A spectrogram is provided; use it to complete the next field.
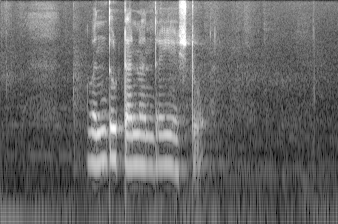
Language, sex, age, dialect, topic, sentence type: Kannada, female, 36-40, Dharwad Kannada, agriculture, question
